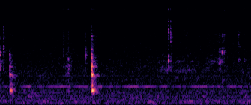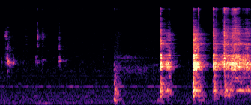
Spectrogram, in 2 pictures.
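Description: Small plastic toy train engine being unscrewed and pulled apart by hand: faint scattered clicks of the screwdriver and plastic parts, then a louder burst of plastic scraping and rattling near the end as the pieces are handled.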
